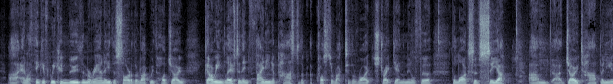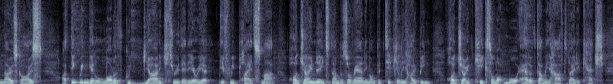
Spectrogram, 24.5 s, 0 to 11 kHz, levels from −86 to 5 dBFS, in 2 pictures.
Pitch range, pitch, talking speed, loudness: 105-115 Hz, 110 Hz, 210 wpm, -25 LUFS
